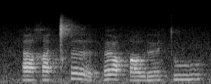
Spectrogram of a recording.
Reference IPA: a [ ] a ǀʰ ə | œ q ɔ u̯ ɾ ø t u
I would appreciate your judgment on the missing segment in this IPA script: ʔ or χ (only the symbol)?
χ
